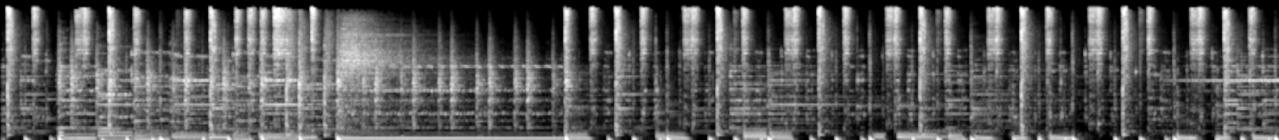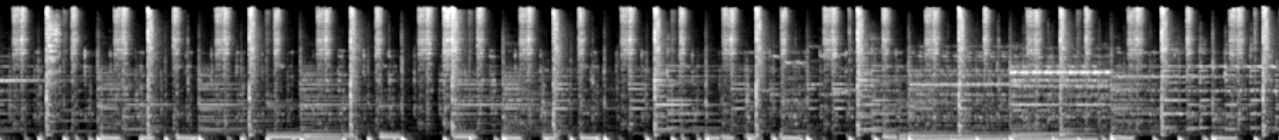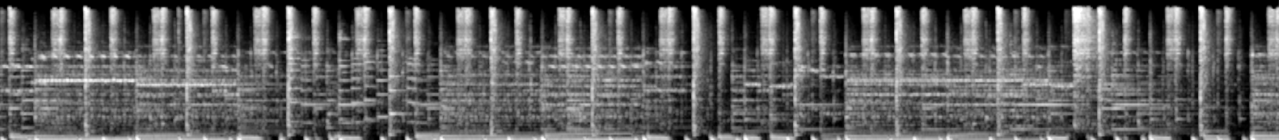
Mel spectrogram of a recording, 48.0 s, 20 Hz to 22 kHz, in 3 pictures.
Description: Minus All Guitars Soft Rock 4:36 Buy £1.50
